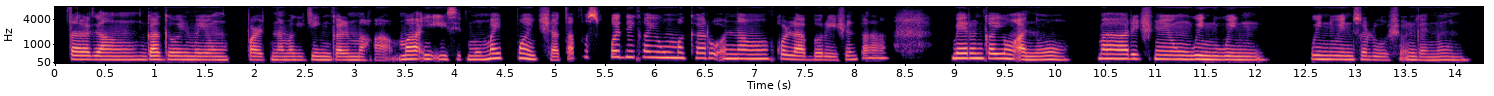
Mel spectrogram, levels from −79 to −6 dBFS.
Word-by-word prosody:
talagang 190 Hz, -2 st, +1 dB
gagawin 190 Hz, 0 st, +1 dB
mo 185 Hz, -, -2 dB
'yung 180 Hz, 0 st, -3 dB, 0.2 s
part 180 Hz, -1 st, +1 dB
na 180 Hz, -1 st, -3 dB
magiging 180 Hz, 0 st, -3 dB
kalma 175 Hz, -1 st, 0 dB
ka, 160 Hz, -, -7 dB
maiisip 210 Hz, -1 st, +1 dB
mo 195 Hz, -, -1 dB
may 250 Hz, +7 st, +2 dB, 0.2 s
point 250 Hz, -5 st, +4 dB
siya. 175 Hz, -6 st, 0 dB
Tapos 325 Hz, -, +5 dB
pwede 325 Hz, -1 st, 0 dB
kayong 305 Hz, -2 st, 0 dB
magkaroon 270 Hz, -3 st, -1 dB
ng 235 Hz, -1 st, 0 dB
collaboration 185 Hz, -4 st, -1 dB
parang 135 Hz, -8 st, -6 dB, 0.6 s
meron 265 Hz, -1 st, +5 dB
kayong 250 Hz, -2 st, +2 dB
ano, 185 Hz, -1 st, 0 dB, 0.3 s
ma-reach 235 Hz, -2 st, +2 dB
n'yo 215 Hz, -1 st, +1 dB
yung 210 Hz, 0 st, 0 dB
win-win 190 Hz, -3 st, 0 dB, 0.4 s
win-win 205 Hz, -2 st, 0 dB
solution, 185 Hz, -2 st, -4 dB
ganun. 170 Hz, 0 st, -6 dB
195 Hz, 130 wpm, -24 LUFS, 180-235 Hz, 0.6 s, Tapos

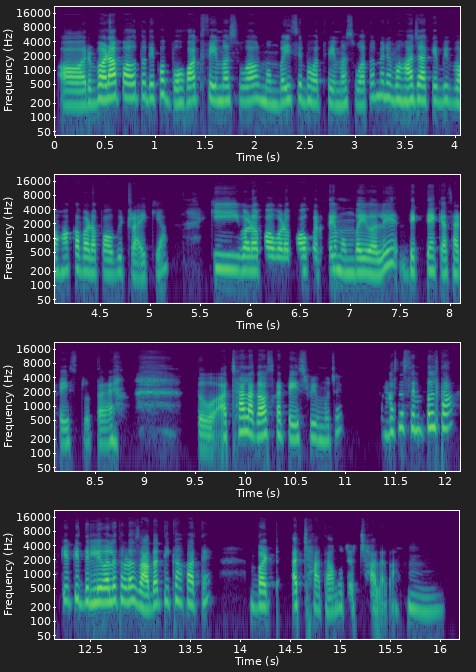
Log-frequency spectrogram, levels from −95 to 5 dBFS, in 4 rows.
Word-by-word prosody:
और 180 Hz, +1 st, +2 dB
वड़ापाव 255 Hz, +1 st, +8 dB
तो 275 Hz, -, -5 dB
देखो 250 Hz, +5 st, -2 dB
बहुत 220 Hz, +3 st, +2 dB
फ़ेमस 225 Hz, -1 st, -1 dB
हुआ 220 Hz, +1 st, +2 dB
और 240 Hz, -, -1 dB
मुंबई 205 Hz, +1 st, -4 dB
से 250 Hz, -, -4 dB
बहुत 200 Hz, -4 st, -4 dB
फ़ेमस 190 Hz, -1 st, -6 dB
हुआ 185 Hz, -, -2 dB
था, 260 Hz, -, -6 dB
मैंने 280 Hz, -2 st, -4 dB
वहाँ 230 Hz, -2 st, +2 dB
जाके 230 Hz, -1 st, +1 dB
भी 225 Hz, +1 st, -8 dB
वहाँ 195 Hz, +2 st, -1 dB
का 220 Hz, -, +1 dB
वड़ापाव 180 Hz, -2 st, -1 dB
भी 195 Hz, -, -9 dB
ट्राई 155 Hz, -1 st, -4 dB
किया, -, -, -11 dB, 0.5 s
कि 220 Hz, -2 st, -3 dB
वड़ापाव-वड़ापाव 200 Hz, -1 st, +2 dB
करते 205 Hz, -, -4 dB
हैं 215 Hz, -, -3 dB
मुंबई 185 Hz, 0 st, -1 dB
वाले, 205 Hz, -, 0 dB
देखते 195 Hz, +1 st, -3 dB
हैं -, -, 0 dB
कैसा 180 Hz, +1 st, -1 dB
टेस्ट 160 Hz, -1 st, -9 dB
होता -, -, -8 dB
है। -, -, -5 dB, 0.8 s
तो -, -, -3 dB
अच्छा 285 Hz, -, +3 dB
लगा 255 Hz, -4 st, +7 dB
उसका 245 Hz, 0 st, -2 dB
टेस्ट 200 Hz, 0 st, -2 dB
भी 215 Hz, -, -5 dB
मुझे, 185 Hz, +8 st, -11 dB, 0.5 s
वैसे 290 Hz, +6 st, -3 dB
सिंपल 335 Hz, +1 st, 0 dB
था 345 Hz, -, +4 dB
क्योंकि 275 Hz, +2 st, -3 dB
दिल्ली 255 Hz, 0 st, +3 dB
वाले 255 Hz, +2 st, +5 dB
थोड़ा 265 Hz, 0 st, +3 dB
ज़्यादा 220 Hz, -2 st, +6 dB
तीखा 265 Hz, +2 st, -5 dB
खाते 240 Hz, +1 st, 0 dB
हैं, 290 Hz, -, -15 dB, 0.4 s
बट 210 Hz, 0 st, +2 dB
अच्छा 210 Hz, -2 st, 0 dB
था, 160 Hz, -, -3 dB
मुझे 200 Hz, +2 st, -11 dB
अच्छा -, -, -7 dB
लगा, -, -, -13 dB
हुँ। 170 Hz, -2 st, -13 dB
215 Hz, 225 wpm, -24 LUFS, 190-250 Hz, 0.8 s, वड़ापाव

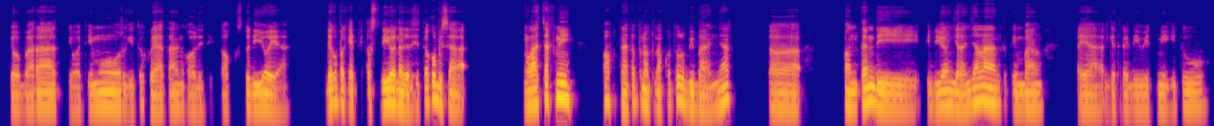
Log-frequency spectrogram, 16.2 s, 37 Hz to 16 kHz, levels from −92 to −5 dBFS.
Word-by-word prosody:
Jawa 85 Hz, -1 st, -1 dB
Barat, 95 Hz, +2 st, 0 dB, 0.2 s
Jawa 80 Hz, 0 st, -8 dB
Timur 95 Hz, +1 st, +1 dB
gitu 85 Hz, +5 st, -9 dB
kelihatan 90 Hz, +1 st, -3 dB
kalau 80 Hz, -2 st, -6 dB
di 80 Hz, -, -9 dB
TikTok 75 Hz, -, -13 dB
studio 90 Hz, 0 st, +2 dB
ya, 80 Hz, -1 st, -2 dB, 0.5 s
jadi 105 Hz, -, -1 dB
aku -, -, -1 dB
pake 105 Hz, -, +2 dB
TikTok -, -, -7 dB
studio, 110 Hz, +1 st, +6 dB
nah 100 Hz, -, +3 dB
dari 85 Hz, -1 st, +1 dB
situ 95 Hz, -, -8 dB
aku 140 Hz, +2 st, +6 dB
bisa, 95 Hz, -7 st, 0 dB, 0.8 s
ngelacak 110 Hz, +7 st, +4 dB
nih, 145 Hz, -3 st, +7 dB, 0.4 s
oh 125 Hz, -1 st, 0 dB
ternyata 100 Hz, +4 st, 0 dB
penonton 100 Hz, -5 st, 0 dB
aku 100 Hz, -, -10 dB
tuh 130 Hz, -1 st, +3 dB
lebih 95 Hz, -2 st, +2 dB
banyak, 90 Hz, -, 0 dB, 0.6 s
eee, 90 Hz, -1 st, -1 dB, 0.6 s
konten 105 Hz, +5 st, +4 dB
di 95 Hz, -2 st, +5 dB, 0.5 s
video 95 Hz, +2 st, +1 dB
yang -, -, +1 dB
jalan-jalan 115 Hz, +5 st, +3 dB
ketimbang, 95 Hz, -2 st, -2 dB, 0.5 s
kayak 85 Hz, 0 st, -4 dB
get 90 Hz, 0 st, -9 dB
ready 85 Hz, 0 st, -5 dB
with 85 Hz, -1 st, -7 dB
me 85 Hz, -2 st, -3 dB
gitu. 95 Hz, +1 st, -4 dB
95 Hz, 160 wpm, -23 LUFS, 85-105 Hz, 0.8 s, nih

